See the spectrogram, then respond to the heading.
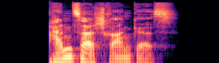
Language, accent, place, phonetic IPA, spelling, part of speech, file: German, Germany, Berlin, [ˈpant͡sɐˌʃʁaŋkəs], Panzerschrankes, noun, De-Panzerschrankes.ogg
- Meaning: genitive singular of Panzerschrank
